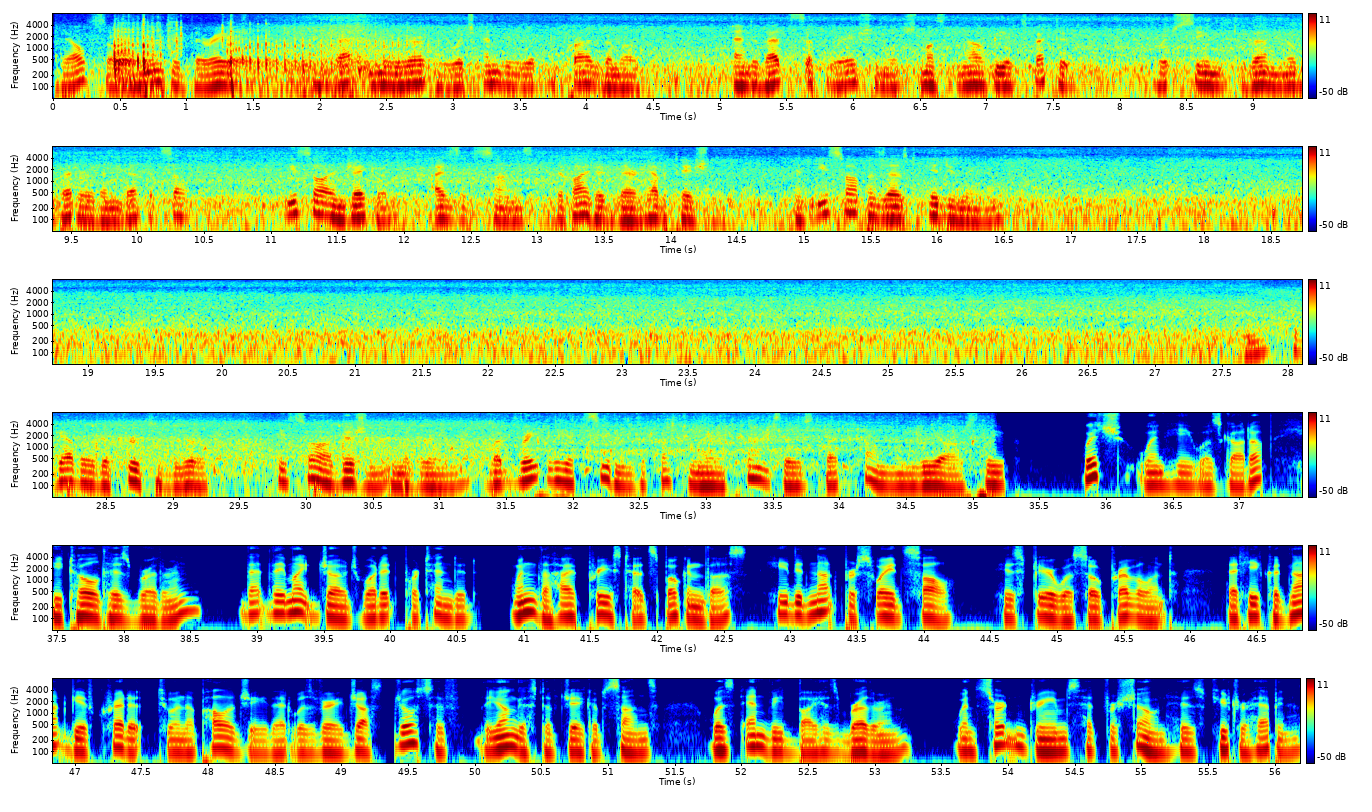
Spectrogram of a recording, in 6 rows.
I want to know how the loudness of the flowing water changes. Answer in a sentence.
The volume of the flowing water stays about the same.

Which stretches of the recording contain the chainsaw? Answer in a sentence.
The chainsaw can be heard from 0.0 to 3.0 s.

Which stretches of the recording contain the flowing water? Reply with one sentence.
The flowing water can be heard from 0.0 to 35.2 s.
